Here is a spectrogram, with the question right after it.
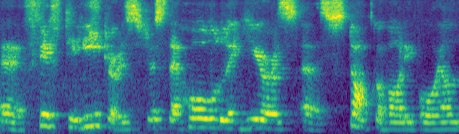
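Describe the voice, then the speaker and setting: At a fairly slow pace, a woman speaks in a medium pitch with a dark, mellow tone and ordinary pitch variation. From Italy, British schooling in Kenya and Rome. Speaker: olive oil producer. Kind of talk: interview conversation.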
